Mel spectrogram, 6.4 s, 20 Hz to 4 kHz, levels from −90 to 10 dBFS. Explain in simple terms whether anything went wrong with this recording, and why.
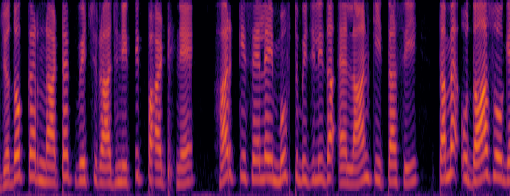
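Repeated packet loss (robotic sound), 1.6 to 2.41 s, right after "ਕਰਨਾਟਕ ਵਿੱਚ": eight short gaps were patched by repeating the last sound, so it turns choppy and robotic.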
